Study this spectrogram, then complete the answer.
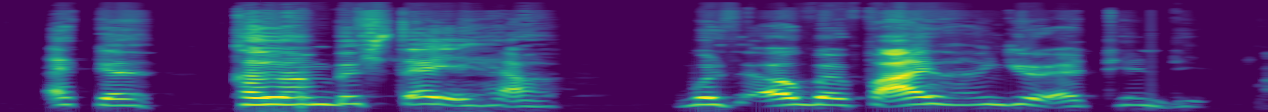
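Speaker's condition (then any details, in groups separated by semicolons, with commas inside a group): Cerebral palsy; speech impairment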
